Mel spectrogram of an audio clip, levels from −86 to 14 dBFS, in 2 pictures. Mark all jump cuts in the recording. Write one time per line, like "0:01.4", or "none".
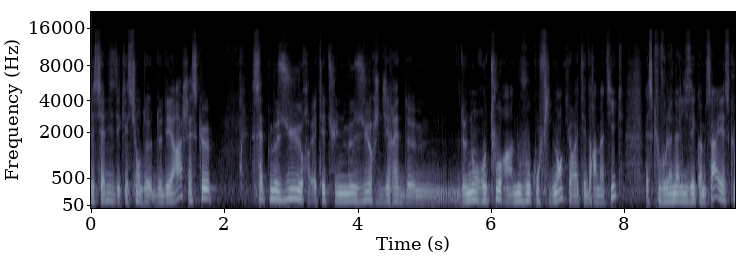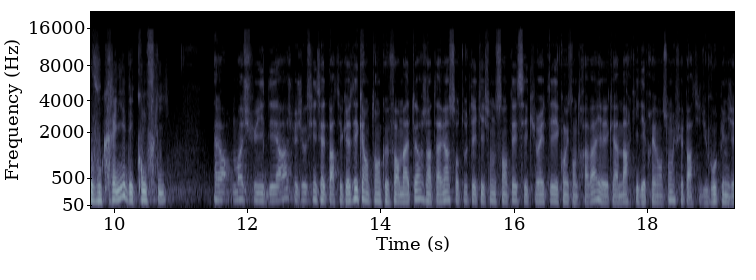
0:03.3

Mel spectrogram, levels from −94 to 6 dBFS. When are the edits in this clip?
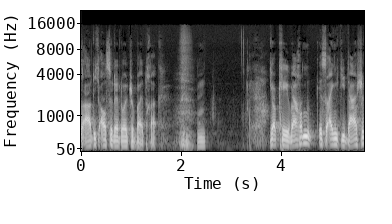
0:02.3
0:03.8

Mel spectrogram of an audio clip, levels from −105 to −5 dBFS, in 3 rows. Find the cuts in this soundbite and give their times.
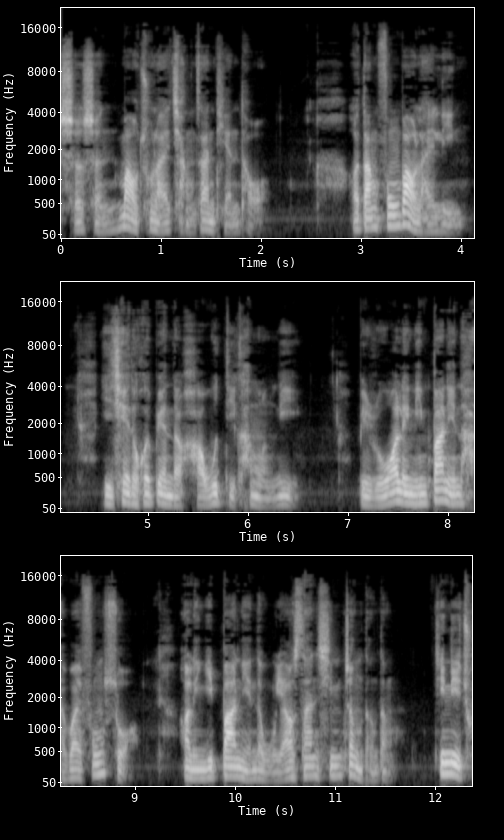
none

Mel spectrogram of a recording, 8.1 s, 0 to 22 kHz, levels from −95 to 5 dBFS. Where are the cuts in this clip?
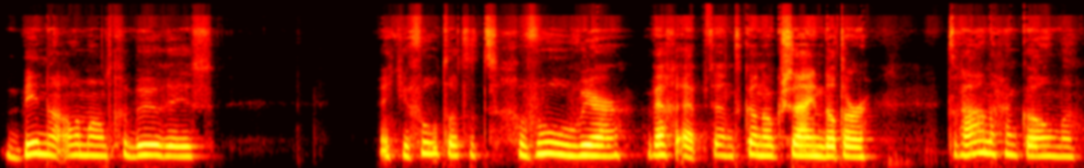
0:02.8

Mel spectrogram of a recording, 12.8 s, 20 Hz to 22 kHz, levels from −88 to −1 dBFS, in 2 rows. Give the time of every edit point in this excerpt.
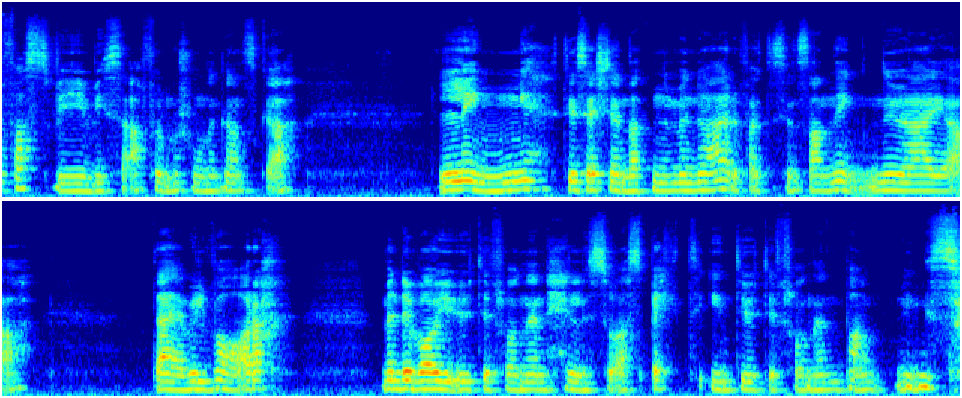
none

